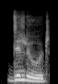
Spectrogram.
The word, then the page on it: delude: Indian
